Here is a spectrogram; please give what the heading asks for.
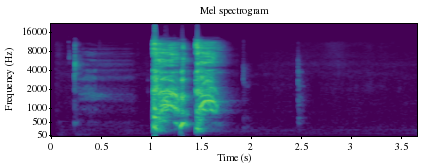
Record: cough_length: 3.7 s
cough_amplitude: 32767
cough_signal_mean_std_ratio: 0.32
survey_phase: beta (2021-08-13 to 2022-03-07)
age: 45-64
gender: Female
wearing_mask: 'No'
symptom_cough_any: true
symptom_change_to_sense_of_smell_or_taste: true
smoker_status: Ex-smoker
respiratory_condition_asthma: false
respiratory_condition_other: false
recruitment_source: REACT
submission_delay: 1 day
covid_test_result: Negative
covid_test_method: RT-qPCR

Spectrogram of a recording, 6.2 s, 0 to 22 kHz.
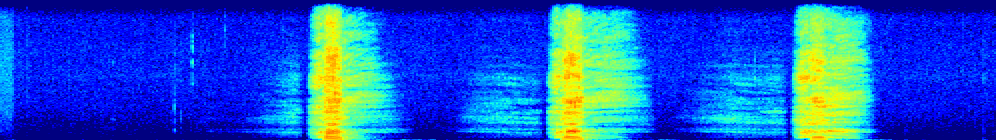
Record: exhalation_length: 6.2 s
exhalation_amplitude: 16053
exhalation_signal_mean_std_ratio: 0.24
survey_phase: alpha (2021-03-01 to 2021-08-12)
age: 45-64
gender: Male
wearing_mask: 'No'
symptom_none: true
smoker_status: Never smoked
respiratory_condition_asthma: false
respiratory_condition_other: false
recruitment_source: REACT
submission_delay: 2 days
covid_test_result: Negative
covid_test_method: RT-qPCR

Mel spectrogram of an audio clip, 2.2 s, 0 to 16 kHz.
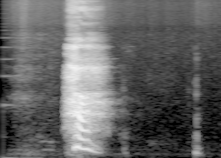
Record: exhalation_length: 2.2 s
exhalation_amplitude: 32768
exhalation_signal_mean_std_ratio: 0.29
survey_phase: beta (2021-08-13 to 2022-03-07)
age: 45-64
gender: Female
wearing_mask: 'No'
symptom_headache: true
symptom_onset: 3 days
smoker_status: Never smoked
respiratory_condition_asthma: false
respiratory_condition_other: false
recruitment_source: Test and Trace
submission_delay: 1 day
covid_test_result: Negative
covid_test_method: ePCR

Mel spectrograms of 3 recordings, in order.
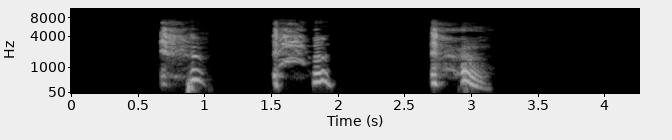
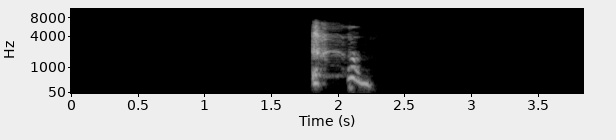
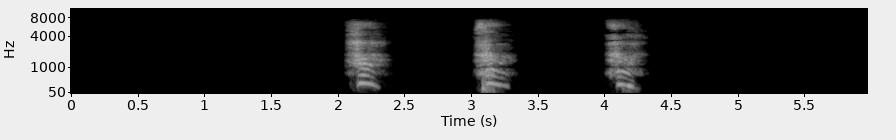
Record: three_cough_length: 4.3 s
three_cough_amplitude: 25824
three_cough_signal_mean_std_ratio: 0.37
cough_length: 3.8 s
cough_amplitude: 23679
cough_signal_mean_std_ratio: 0.2
exhalation_length: 6.0 s
exhalation_amplitude: 14345
exhalation_signal_mean_std_ratio: 0.25
survey_phase: beta (2021-08-13 to 2022-03-07)
age: 65+
gender: Female
wearing_mask: 'No'
symptom_none: true
smoker_status: Never smoked
respiratory_condition_asthma: false
respiratory_condition_other: false
recruitment_source: REACT
submission_delay: 7 days
covid_test_result: Negative
covid_test_method: RT-qPCR
influenza_a_test_result: Negative
influenza_b_test_result: Negative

